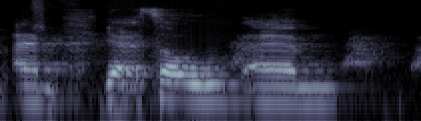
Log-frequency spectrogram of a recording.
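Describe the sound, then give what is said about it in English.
A female dog named Juno barks excitedly and repeatedly after someone knocks at the door, loud bursts in quick succession with one longer, drawn-out yowling bark in the middle. “And sorry, my dog is barking in the background.”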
